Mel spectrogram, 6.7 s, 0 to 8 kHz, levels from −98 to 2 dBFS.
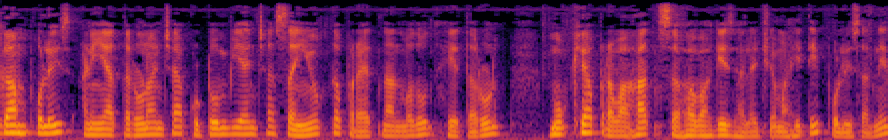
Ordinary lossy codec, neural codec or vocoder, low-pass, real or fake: none; vocoder, 44.1 kHz, 128 mel bands every 256 samples, BigVGAN v2; 7.2 kHz; fake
